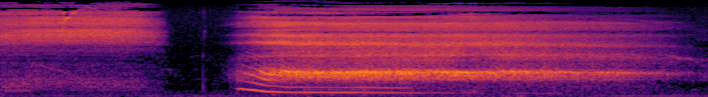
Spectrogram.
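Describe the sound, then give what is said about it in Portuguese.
Air pushed out through the nostrils in a breathing exercise: a noisy breath, a short pause, then a long, loud, airy exhale of about five seconds that slowly fades. “Tanto na inspiração quanto na exalação, eu vou usar as minhas narinas. Então, se você está preparado, tira todo o ar dos seus pulmões.”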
